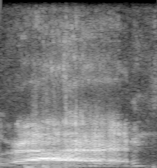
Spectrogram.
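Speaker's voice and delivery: a retold T-Rex roar, mildly growled; hammed-up roar to mock a face; mock monster roar. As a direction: imitate a dinosaur roar for the joke. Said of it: "they go".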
